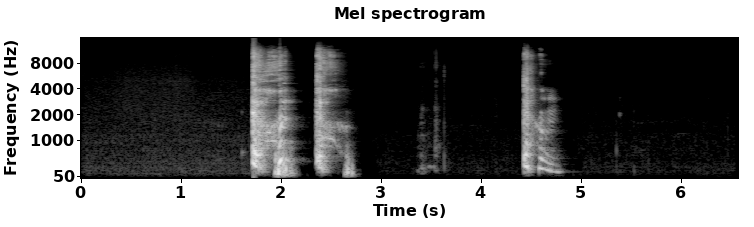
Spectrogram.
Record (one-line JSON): {"cough_length": "6.6 s", "cough_amplitude": 32657, "cough_signal_mean_std_ratio": 0.21, "survey_phase": "beta (2021-08-13 to 2022-03-07)", "age": "18-44", "gender": "Female", "wearing_mask": "No", "symptom_cough_any": true, "symptom_sore_throat": true, "symptom_other": true, "symptom_onset": "6 days", "smoker_status": "Never smoked", "respiratory_condition_asthma": false, "respiratory_condition_other": false, "recruitment_source": "Test and Trace", "submission_delay": "1 day", "covid_test_result": "Positive", "covid_test_method": "RT-qPCR", "covid_ct_value": 19.8, "covid_ct_gene": "ORF1ab gene", "covid_ct_mean": 20.1, "covid_viral_load": "260000 copies/ml", "covid_viral_load_category": "Low viral load (10K-1M copies/ml)"}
